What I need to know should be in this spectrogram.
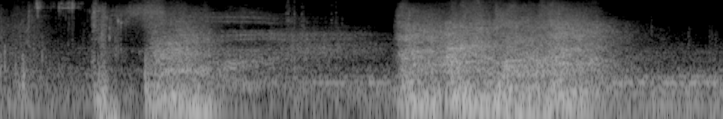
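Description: Electric bolts crackle and zap.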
